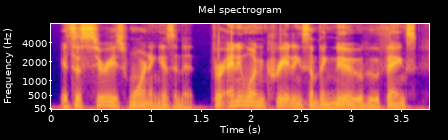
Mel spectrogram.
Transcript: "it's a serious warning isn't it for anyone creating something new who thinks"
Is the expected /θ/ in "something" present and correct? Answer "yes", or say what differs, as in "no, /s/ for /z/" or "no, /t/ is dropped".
yes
